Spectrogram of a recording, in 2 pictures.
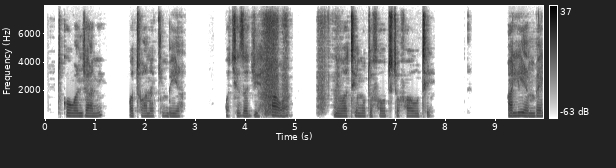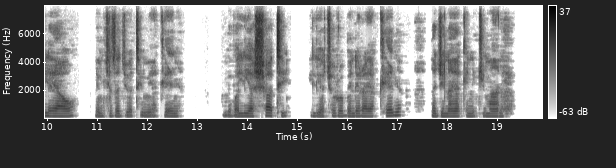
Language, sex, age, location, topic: Swahili, female, 25-35, Kisii, education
